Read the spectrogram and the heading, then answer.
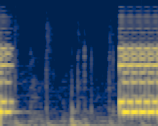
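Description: A telephone rings for a caller to a radio call-in show. A short burst of bright electronic trilling is followed by a near-quiet pause, then a louder, sustained ring.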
